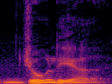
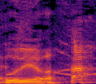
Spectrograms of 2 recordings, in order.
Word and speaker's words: Julio: Okay, I must have said Julia Iglesias. Oh, Yes. Julio. Yeah, Julio. In Spanish, it's not pronounced that way.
